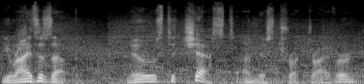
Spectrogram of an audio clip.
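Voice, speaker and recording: A man's voice: fairly low pitch, expressive, slow pace. A man narrating a scripted audio drama as the storyteller. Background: music with guitar.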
